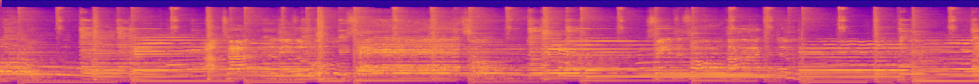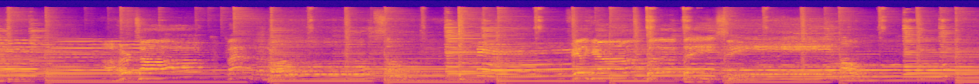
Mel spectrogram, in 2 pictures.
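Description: Country band playing live: pedal steel guitar with gliding notes over acoustic guitar, bass and drums.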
